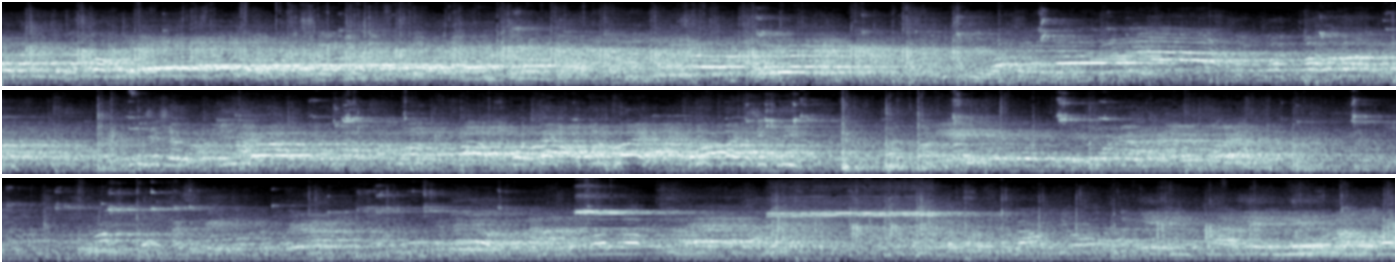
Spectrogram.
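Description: Players shout and call to each other across the hall.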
